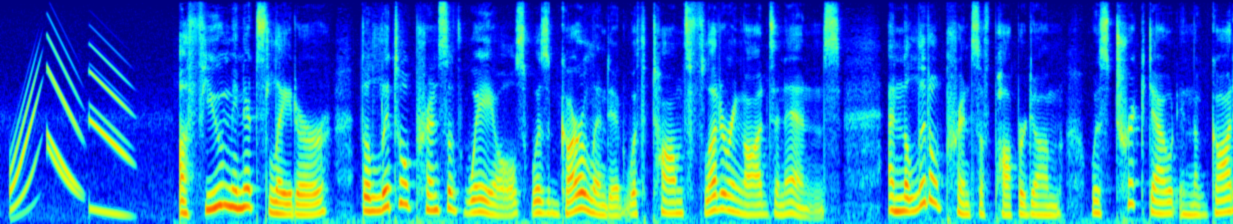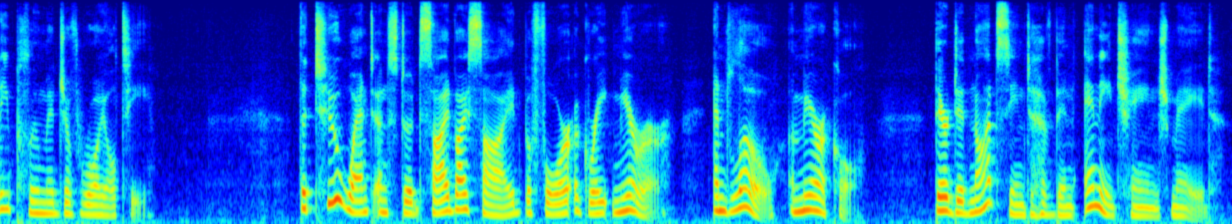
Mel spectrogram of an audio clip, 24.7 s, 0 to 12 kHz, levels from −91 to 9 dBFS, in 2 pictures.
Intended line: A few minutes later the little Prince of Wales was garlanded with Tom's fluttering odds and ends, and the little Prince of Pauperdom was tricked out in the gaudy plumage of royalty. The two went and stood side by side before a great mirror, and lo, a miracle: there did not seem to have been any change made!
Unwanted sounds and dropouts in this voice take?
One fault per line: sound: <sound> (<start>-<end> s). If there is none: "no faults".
sound: chirp (0.1-1.4 s)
